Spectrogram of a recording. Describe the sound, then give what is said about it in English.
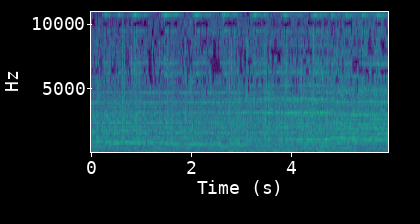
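A horse-drawn carriage with a single horse moves along with steady clip-clopping hooves, set inside a dense, continuous background wash of sound. “Then, she blinks in disbelief as she watches the carriage pull up in front of her. The driver gently tugs the horse's reins. The carriage stops”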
